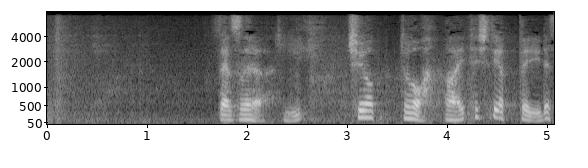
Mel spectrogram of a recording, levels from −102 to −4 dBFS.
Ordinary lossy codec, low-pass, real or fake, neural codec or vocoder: MP3, 32 kbps; 7.2 kHz; fake; codec, 16 kHz in and 24 kHz out, 0.6 kbps, FocalCodec, streaming, 4096 codes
